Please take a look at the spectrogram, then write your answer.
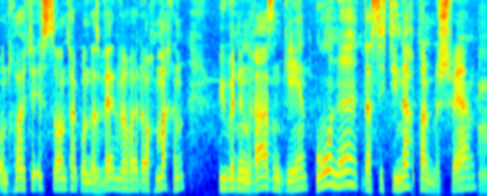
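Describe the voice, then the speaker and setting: The man has a fairly high pitch and an ordinary speaking voice with ordinary pitch variation. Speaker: lawn care YouTuber. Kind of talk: tutorial. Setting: outdoors.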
